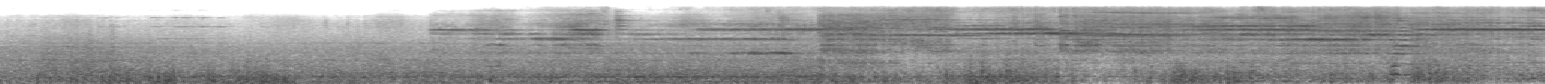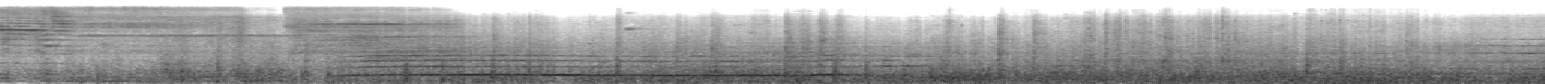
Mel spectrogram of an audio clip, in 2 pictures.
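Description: Vintage passenger train rolling over the rails with a steady running noise, its wheels squealing in high, shifting tones for about twelve seconds from a few seconds in as it runs through curves and points. Past the middle the locomotive sounds one long steady note lasting about five seconds.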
